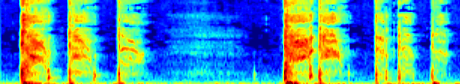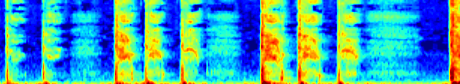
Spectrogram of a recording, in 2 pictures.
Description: It's long and wheezy with a few gags in there.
